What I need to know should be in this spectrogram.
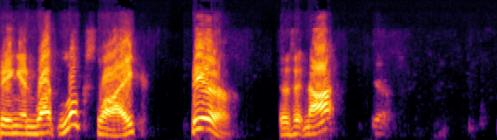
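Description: A man speaks calmly into a microphone, heard as if through an online call.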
